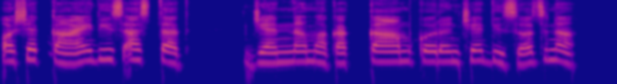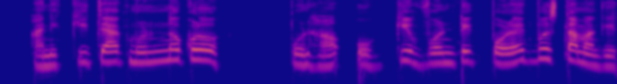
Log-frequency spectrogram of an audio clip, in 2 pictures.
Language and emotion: Goan Konkani, sad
